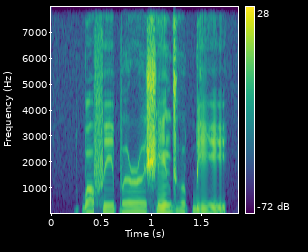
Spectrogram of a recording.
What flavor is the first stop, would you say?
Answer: implosive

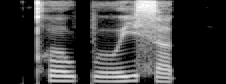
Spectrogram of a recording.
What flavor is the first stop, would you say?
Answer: aspirated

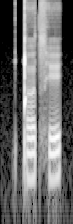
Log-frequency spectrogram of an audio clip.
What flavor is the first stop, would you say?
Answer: click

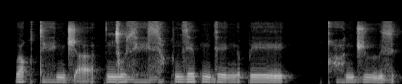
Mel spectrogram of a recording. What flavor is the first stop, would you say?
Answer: plain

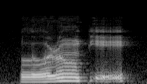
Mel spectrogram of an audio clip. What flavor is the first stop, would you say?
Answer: plain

